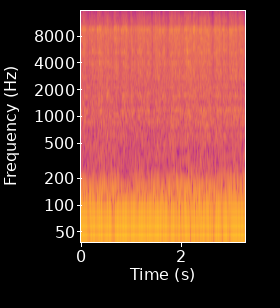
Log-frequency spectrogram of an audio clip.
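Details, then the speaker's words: 1978 Ford Bronco, freshly rebuilt 351M V8 with Comp Cams 284HR hydraulic roller cam: deep loping rumble, choppy beat around three pulses a second, steady and even with no ticks or knocks; healthy idle. "there'll be a bit of faint and stuff burning off when you first turn on a new engine 's just been fully rebuilt with the big roller curb can't sleep this is what it's going to sound like in the curb"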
